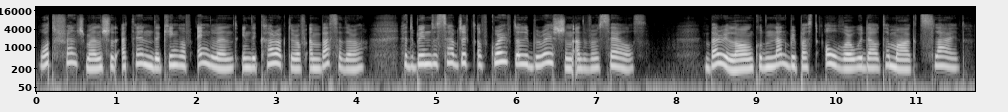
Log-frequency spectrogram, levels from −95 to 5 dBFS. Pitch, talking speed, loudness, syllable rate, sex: 245 Hz, 165 wpm, -16 LUFS, 5.4 syllables/s, female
